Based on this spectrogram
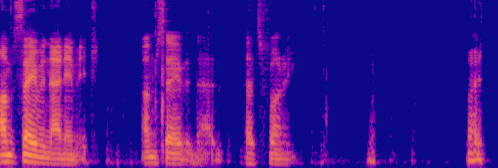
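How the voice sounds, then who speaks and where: Lively intonation and vocal fry mark this man's fairly low voice at a moderate pace. The sound is dry and close, with no echo. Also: big swings in loudness. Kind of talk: casual chat.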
